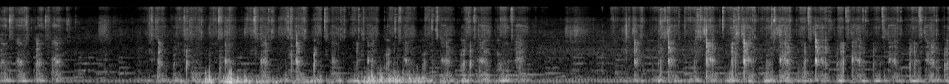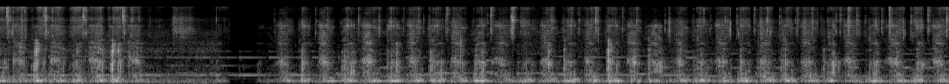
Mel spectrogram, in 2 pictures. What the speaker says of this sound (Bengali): শুকনো লঙ্কা আর গোলমরিচ আমি একসাথে বেটে নেব।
